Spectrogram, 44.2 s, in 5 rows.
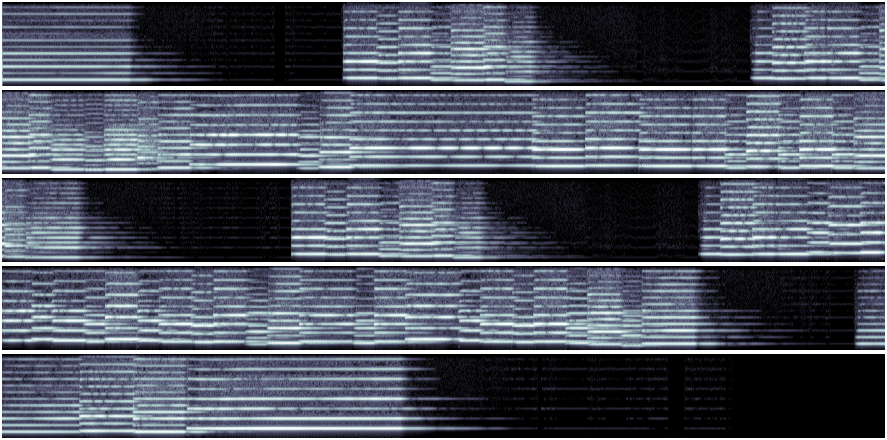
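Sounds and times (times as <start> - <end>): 
clarinet and saxophone duet: 0.0 - 1.4, 3.5 - 5.4, 7.6 - 18.5, 20.7 - 22.6, 24.7 - 33.6, 35.1 - 39.7.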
